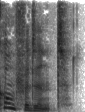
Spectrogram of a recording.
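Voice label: "confident", British English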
